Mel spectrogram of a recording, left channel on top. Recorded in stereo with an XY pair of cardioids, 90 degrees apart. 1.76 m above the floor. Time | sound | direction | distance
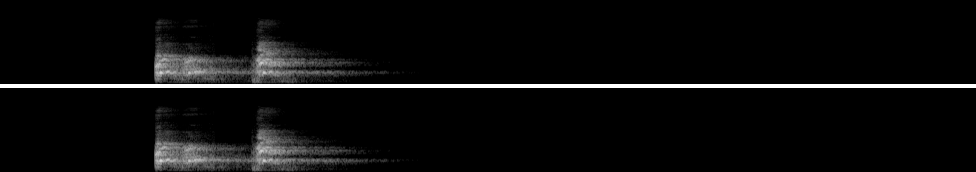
1.6 | a shout | 5° right | 0.9 m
